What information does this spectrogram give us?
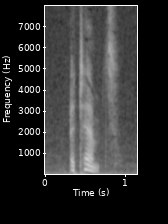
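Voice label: "attempts", US English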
